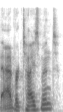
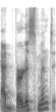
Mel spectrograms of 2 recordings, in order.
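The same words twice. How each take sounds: First: It is said the American way. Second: It is said the British way.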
